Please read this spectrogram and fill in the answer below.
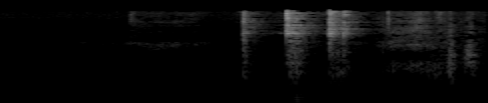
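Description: Near silence for about a second, then a quick run of three or four sharp clicks and crackles as sheets of metallic foil paper and an aluminium ruler are handled and put down on the cutting mat.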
